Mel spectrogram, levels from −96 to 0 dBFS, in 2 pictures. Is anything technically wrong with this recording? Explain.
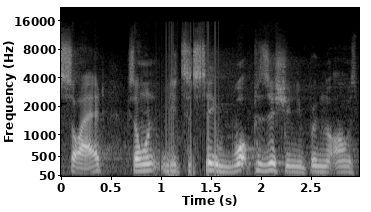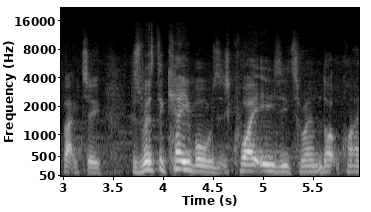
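Yes. From 0.94 s to 1.57 s there is processor overload crackle. The processing could not keep up, so a long run of short buffers, each around 10 ms, missed their deadlines, roughly thirty of them, and every missed buffer was replaced with silence. Each of those hard-edged dropouts chops a small hole in the signal, and in rapid succession they merge into a gritty, tearing crackle over the sound that stops once the load eases.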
